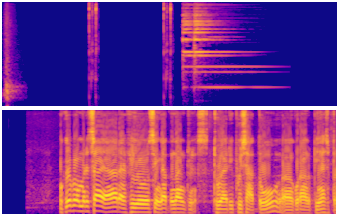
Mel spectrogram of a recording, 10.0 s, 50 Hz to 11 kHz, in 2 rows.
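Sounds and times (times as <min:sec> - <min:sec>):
bright bell-like ding: 0:02.7 - 0:04.4.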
